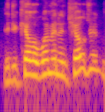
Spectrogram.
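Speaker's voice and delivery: ordinary talk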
